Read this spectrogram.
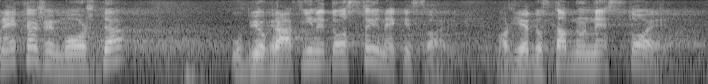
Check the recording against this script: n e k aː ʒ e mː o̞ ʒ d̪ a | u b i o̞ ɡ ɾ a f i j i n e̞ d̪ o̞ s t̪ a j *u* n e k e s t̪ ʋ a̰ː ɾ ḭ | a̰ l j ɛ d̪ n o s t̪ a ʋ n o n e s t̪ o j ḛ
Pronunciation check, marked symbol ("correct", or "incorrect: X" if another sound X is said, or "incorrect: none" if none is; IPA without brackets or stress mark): correct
